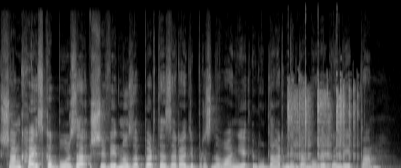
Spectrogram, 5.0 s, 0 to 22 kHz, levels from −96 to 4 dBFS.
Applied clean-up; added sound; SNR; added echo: none; Fart; 12 dB; none.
